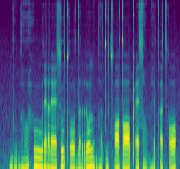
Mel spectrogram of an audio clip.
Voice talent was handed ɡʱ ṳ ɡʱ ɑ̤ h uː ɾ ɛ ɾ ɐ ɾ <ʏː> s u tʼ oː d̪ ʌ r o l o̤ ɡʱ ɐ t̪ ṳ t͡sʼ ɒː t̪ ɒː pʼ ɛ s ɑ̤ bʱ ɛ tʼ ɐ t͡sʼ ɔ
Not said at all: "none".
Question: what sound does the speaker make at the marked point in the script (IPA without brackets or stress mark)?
ɛː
